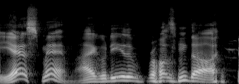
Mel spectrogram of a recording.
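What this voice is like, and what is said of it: Put-on American accent. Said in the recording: “can you do an American accent? ... most American accent I could do that”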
